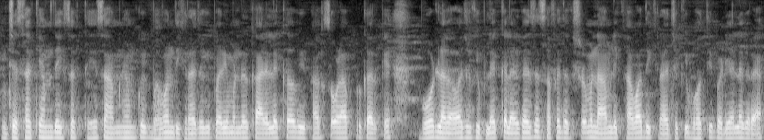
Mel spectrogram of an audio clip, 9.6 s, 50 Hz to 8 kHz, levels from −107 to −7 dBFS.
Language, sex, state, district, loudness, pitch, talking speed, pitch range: Hindi, male, Maharashtra, Solapur, -18 LUFS, 110 Hz, 295 wpm, 105-115 Hz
